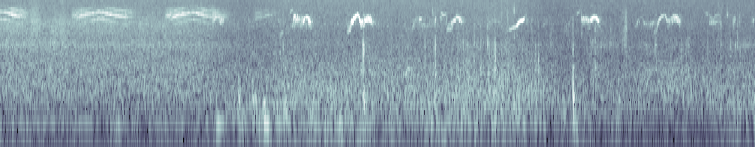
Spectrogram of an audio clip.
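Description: Small birds calling over a steady background hiss. A run of high, arching chirps comes in the first few seconds, then shorter rising chirps follow about every half second.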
